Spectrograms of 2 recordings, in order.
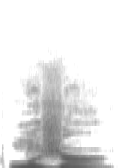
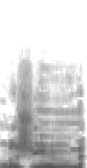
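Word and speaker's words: Lejeune: The big camp in Jacksonville, North Carolina is Camp Lern, not Lune as it is spelled.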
